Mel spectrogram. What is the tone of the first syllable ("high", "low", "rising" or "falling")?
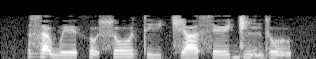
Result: falling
